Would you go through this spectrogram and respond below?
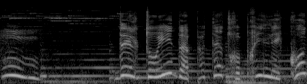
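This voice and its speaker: A woman's voice: extremely high pitch, expressive, takes it slowly, exaggerated voice. A woman voicing an eager young toy boy detective in a children's cartoon, curious and childlike in manner. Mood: inquisitive. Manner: curious, bright-eyed, childlike. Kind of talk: animated children's cartoon acting. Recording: music behind the voice.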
